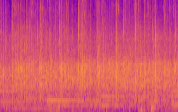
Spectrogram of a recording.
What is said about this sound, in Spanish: Denle un aplauso a Dios por la vida de ellos.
